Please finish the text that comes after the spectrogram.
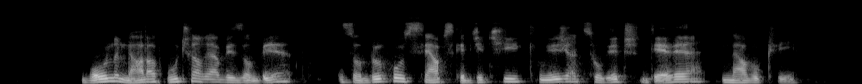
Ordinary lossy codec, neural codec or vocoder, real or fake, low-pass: Opus, 16 kbps; codec, 16 kHz, 2 kbps, X-Codec, HuBERT features, trained on general audio; fake; 7.2 kHz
